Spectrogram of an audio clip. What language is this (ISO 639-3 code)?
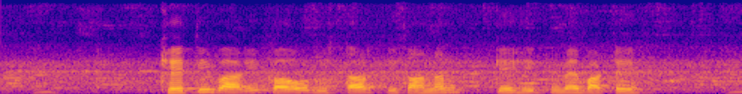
bho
